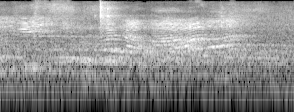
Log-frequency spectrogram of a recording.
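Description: Many young children chattering at once, their voices overlapping into a steady babble.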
